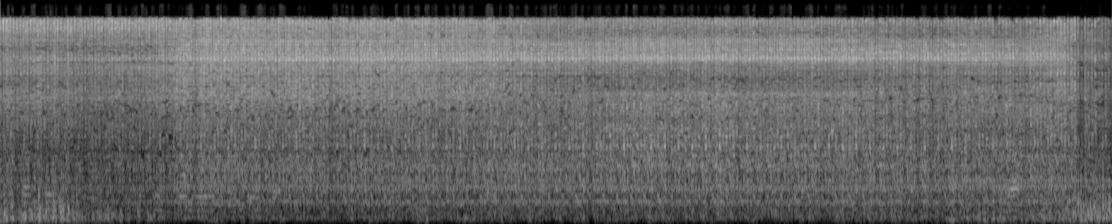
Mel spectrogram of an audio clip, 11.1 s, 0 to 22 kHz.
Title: Kia Sportage 2014 model engine noise problem...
